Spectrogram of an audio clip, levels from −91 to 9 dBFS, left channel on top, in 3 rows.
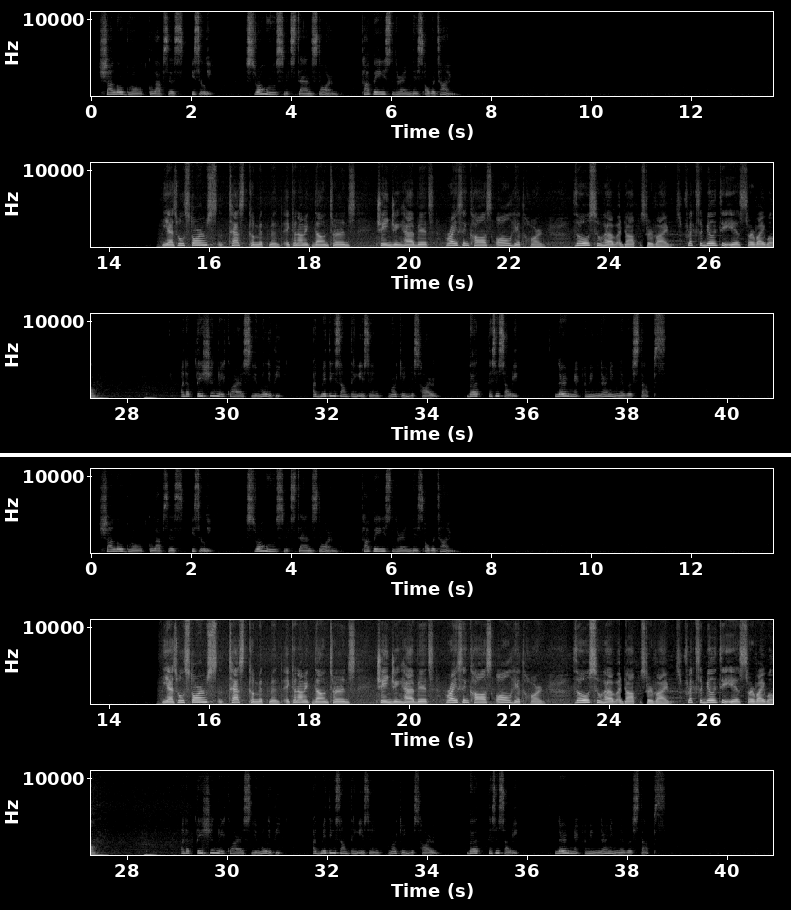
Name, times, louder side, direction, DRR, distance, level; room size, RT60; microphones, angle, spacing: voice 1, 0.2-2.4 3.1-4.9 5.4-7.3 20.7-20.8 23.9-24.0 24.4-24.5 29.1-31.1 31.7-34.2 34.8-35.8 36.5-38.7, left 1 dB, 20° left, 1.4 m, -46 dB
voice 2, 15.1-27.4, right 4 dB, 35° right, 0.4 m, -30 dB
head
